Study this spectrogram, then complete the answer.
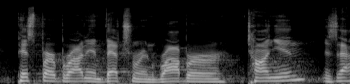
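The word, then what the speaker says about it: Tonyan: Last year, Pittsburgh brought in veteran Robert Tanyen. Is that how you pronounce his name? Robert Tanyan.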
